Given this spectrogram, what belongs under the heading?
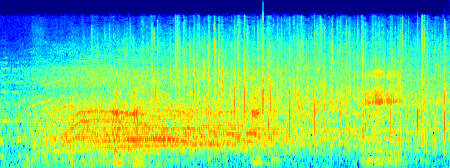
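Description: Audience applause in a crowded national audit hall, a steady burst of clapping with some laughter and murmuring voices mixed in, fairly loud and sustained before tapering slightly.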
